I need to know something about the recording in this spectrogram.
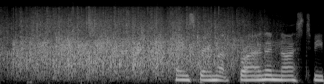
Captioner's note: audience clapping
